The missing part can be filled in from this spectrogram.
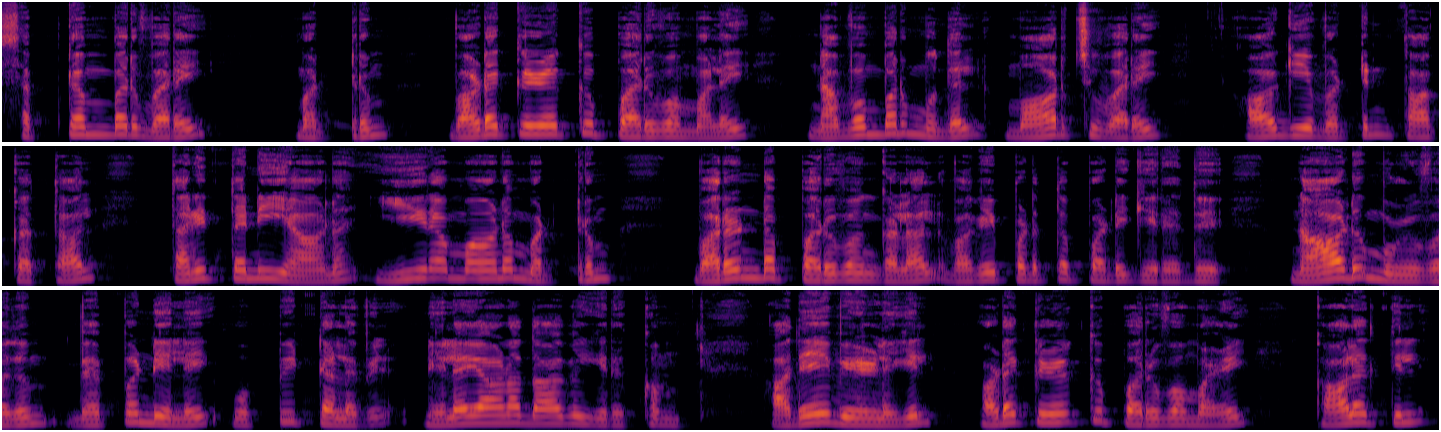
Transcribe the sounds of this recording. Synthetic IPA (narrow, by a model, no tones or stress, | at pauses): sɛp̚ʈɐmbɐɾʋɐɾɐɪ | mɐʈrɯm | ʋɐɽɐkːɪɻɐkːɯpːɐɾɯʋɐmɐlɐɪ | nɐʋɐmbɐɾmʊðɐlmaːɾt͡ʃɯʋɐɾɐɪ | aːɣɪjɐʋɐʈrɪnt̪aːkːɐt̪ːaːl | t̪ɐnɪt̪ːɐnɪjaːnɐiːɾɐmaːnɐmɐʈrɯm | ʋɐɾɐɳɖɐpːɐɾɯʋɐŋɡɐɭaːlʋɐɣɐɪpːɐɽɯt̪ːɐpːɐɽɯɣɪrɐðɯ | naːɽɯmʊɻʊʋɐðɯmʋɛpːɐnɪlɐɪɔpːɪʈːɐlɐʋɪlnɪlɐjaːnɐðaːɣɐɪɾɯkːɯm | ɐðeːʋeːɭɐjɪl | ʋɐɽɐkːɪɻɐkːɯpːɐɾɯʋɐmɐɻɐɪ | kaːlɐt̪ːɪl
